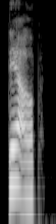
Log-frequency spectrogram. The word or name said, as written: derop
